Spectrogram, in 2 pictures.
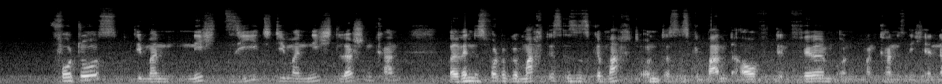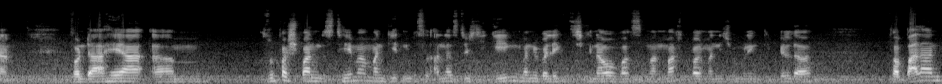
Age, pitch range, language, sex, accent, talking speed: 40-59, 120-145 Hz, German, male, German, 190 wpm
